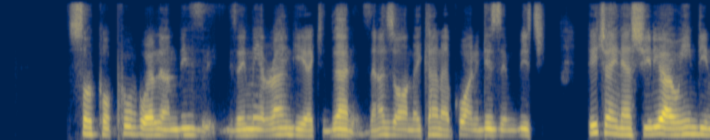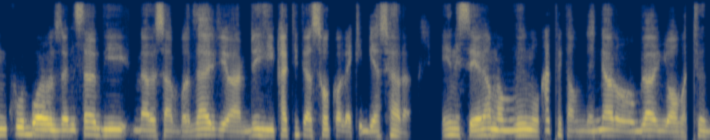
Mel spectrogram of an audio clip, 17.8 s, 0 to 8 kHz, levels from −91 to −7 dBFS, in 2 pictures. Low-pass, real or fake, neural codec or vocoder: 7.2 kHz; fake; codec, 16 kHz, 0.5 kbps, X-Codec, HuBERT features, trained on general audio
